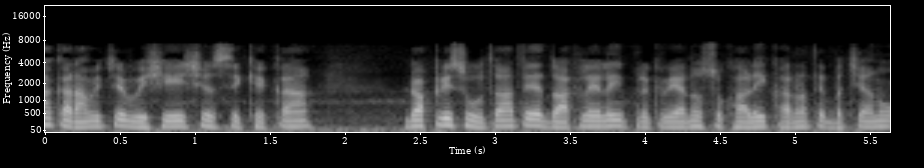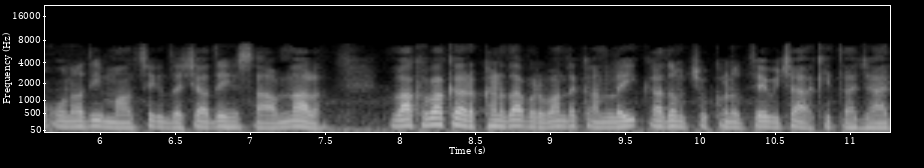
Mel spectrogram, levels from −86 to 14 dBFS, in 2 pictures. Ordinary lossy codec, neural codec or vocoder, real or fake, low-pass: none; codec, 24 kHz, 1.2 kbps, DualCodec; fake; 7.2 kHz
